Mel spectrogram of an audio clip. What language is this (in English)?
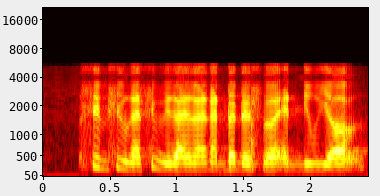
English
